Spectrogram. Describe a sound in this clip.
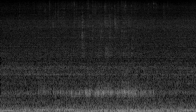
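Water trickles from a ladle back into a kettle.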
